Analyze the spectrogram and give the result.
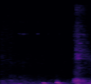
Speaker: ce que vous entendez ronfler à côté c'est mon chat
